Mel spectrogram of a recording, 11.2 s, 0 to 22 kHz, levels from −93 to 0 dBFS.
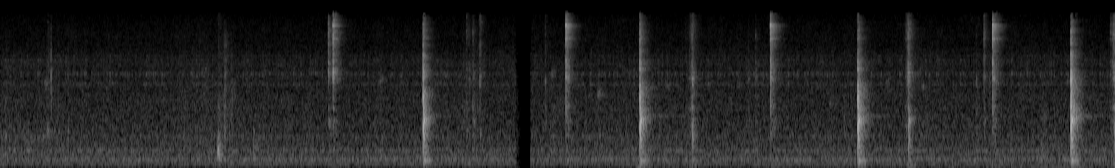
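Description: At 5.15 s the sound stalls into a brief fading buzz that drops to silence before resuming at 5.32 s. This is a call audio freeze, likely caused by delayed packets emptying the jitter buffer: the receiver extended the last sound, then went quiet. Nothing is lost, but playback now runs about 150 ms later.

From 10.48 s to 11.07 s the audio runs hurried, about 112% of normal speed at unchanged pitch. This jitter buffer speed-up happens when the buffer holds more audio than it targets. The receiver trims short pitch-period pieces repeatedly, removing around 70 ms in all to reduce the delay.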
